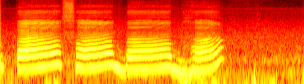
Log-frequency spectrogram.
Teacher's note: ओष्ठ का मतलब होता है होंठ, जो हमारे होते हैं उनकी बात हो रही है। तो जिनका उच्चारण ओठों से होता है उन्हें हम क्या कहते हैं? ओष्ठ वर्ण कहेंगे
